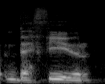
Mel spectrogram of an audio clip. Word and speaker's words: decir: Decir is to tell. Now, so we have hablar, to speak or to talk. And decir is to say or to tell. D-E-C-I-R. So, decir in most of Spain. Decir.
